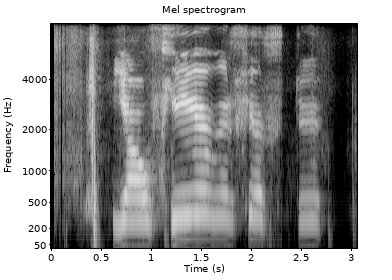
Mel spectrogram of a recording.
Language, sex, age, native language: Icelandic, male, 8, Icelandic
